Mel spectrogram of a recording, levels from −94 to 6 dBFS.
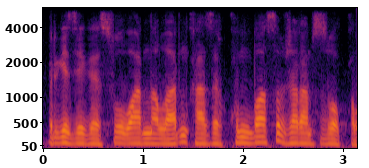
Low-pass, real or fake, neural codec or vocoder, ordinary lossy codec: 5.4 kHz; real; none; Opus, 16 kbps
